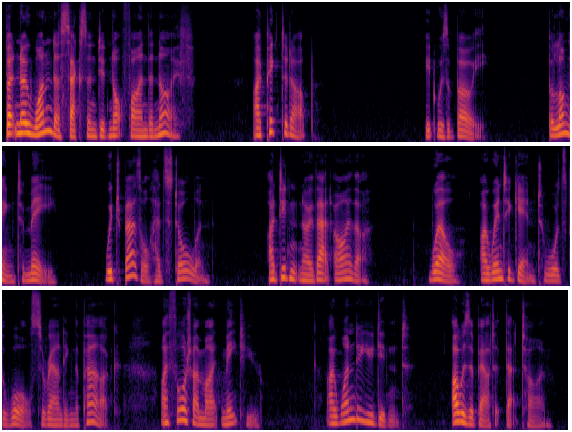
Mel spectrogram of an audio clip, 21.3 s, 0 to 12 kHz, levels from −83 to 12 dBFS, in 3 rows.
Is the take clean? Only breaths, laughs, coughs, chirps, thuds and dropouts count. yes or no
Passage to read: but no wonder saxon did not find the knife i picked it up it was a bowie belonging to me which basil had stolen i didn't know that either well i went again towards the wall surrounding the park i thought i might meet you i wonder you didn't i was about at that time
yes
